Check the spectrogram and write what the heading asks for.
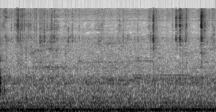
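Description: Faint handling of plastic packaging: a few light clicks and rustles over a low, steady hum.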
